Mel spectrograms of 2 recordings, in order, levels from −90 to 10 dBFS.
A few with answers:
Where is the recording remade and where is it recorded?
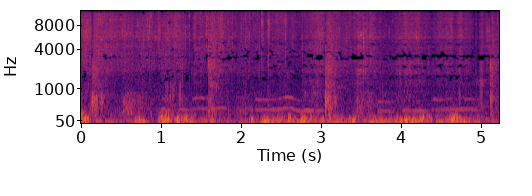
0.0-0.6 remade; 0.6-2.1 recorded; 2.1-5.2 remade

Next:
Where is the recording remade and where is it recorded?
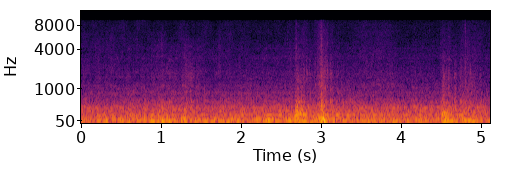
0.0-2.1 remade; 2.1-5.1 recorded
